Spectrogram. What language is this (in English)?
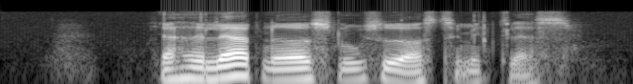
Danish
